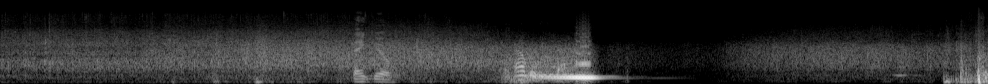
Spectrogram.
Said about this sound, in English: Folks, please, let's give him the biggest, biggest round of applause and welcome,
